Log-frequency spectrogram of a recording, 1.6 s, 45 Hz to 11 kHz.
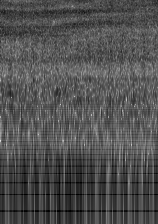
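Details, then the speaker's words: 1981 Pontiac LeMans G-body wagon with swapped Pontiac 400 V8, sat many years, first run; low lumpy loping idle with irregular surges, smoking, blowby, sounds like massive vacuum leak, couple of dead cylinders suspected; rough idle. "this thing is smoking sounds like it's got a massive vacuum leak"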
